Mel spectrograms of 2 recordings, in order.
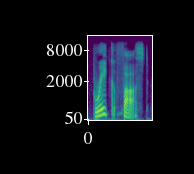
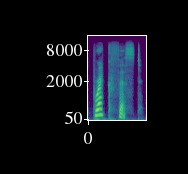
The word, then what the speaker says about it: breakfast: Some learners pronounce the EA clearly, like breakfast, but native speakers often say breakfast. Yes, the A sound becomes a schwa.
